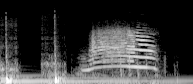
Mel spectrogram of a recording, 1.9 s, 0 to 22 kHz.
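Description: A cartoon cat in the puzzle game Friday the 13th: Killer Puzzle gives a single drawn-out meow after two soft thumps, close and clear against a low steady game hum.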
